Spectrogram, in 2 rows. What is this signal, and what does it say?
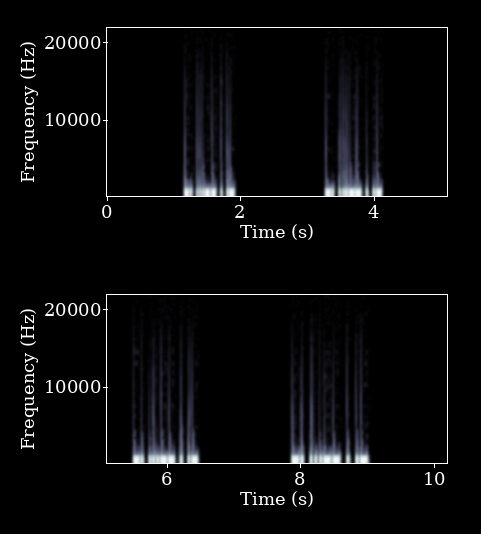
Morse code, heard as a keyed tone, about 45 wpm, 700 Hz. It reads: N3EA N3EA N3EA N3EA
